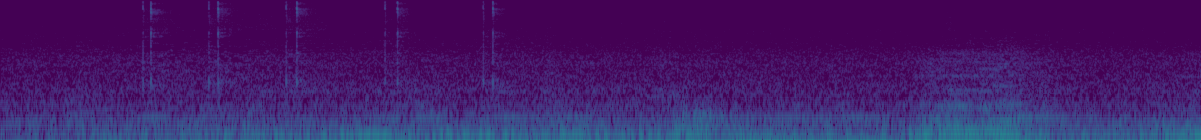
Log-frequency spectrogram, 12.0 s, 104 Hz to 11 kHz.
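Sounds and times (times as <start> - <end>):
low steady hum: 0.0 - 12.0
computer mouse clicks: 1.4 - 3.2, 3.8 - 4.2, 4.8 - 5.2.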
